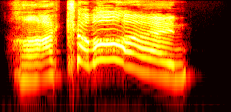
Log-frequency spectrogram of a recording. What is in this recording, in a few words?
Emote What; Quincy; Voice Pack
